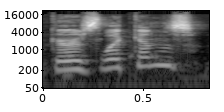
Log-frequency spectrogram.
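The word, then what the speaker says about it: Merzlikins: Is that how you say his name? Gerzlikens? – Sure.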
